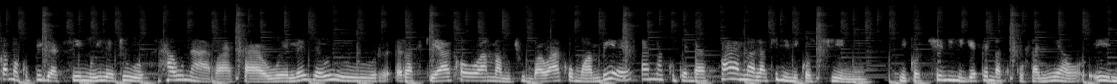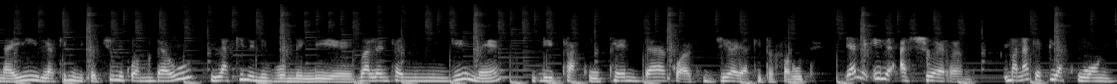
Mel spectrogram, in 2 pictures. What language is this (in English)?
Swahili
